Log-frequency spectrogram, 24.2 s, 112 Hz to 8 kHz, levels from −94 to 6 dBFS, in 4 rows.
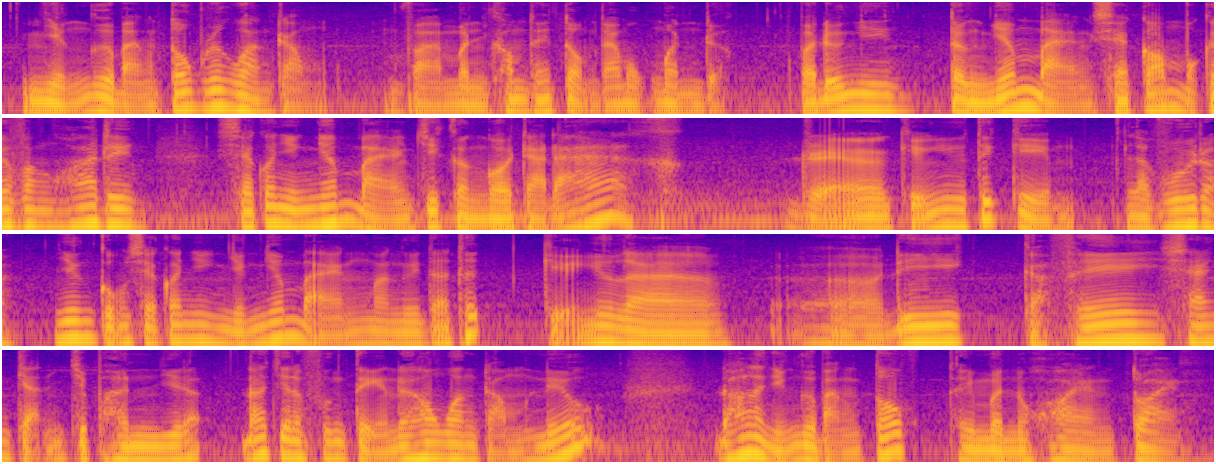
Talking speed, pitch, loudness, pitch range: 230 wpm, 100 Hz, -13 LUFS, 85-120 Hz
